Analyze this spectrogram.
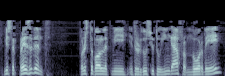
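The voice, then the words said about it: Put-on Norwegian accent. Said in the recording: “that's not a very good Norway. Norwegian should be more like this ... this is better ... that's not going to change the accent I do, because Norway and Sweden, they all kind of sound the same”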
